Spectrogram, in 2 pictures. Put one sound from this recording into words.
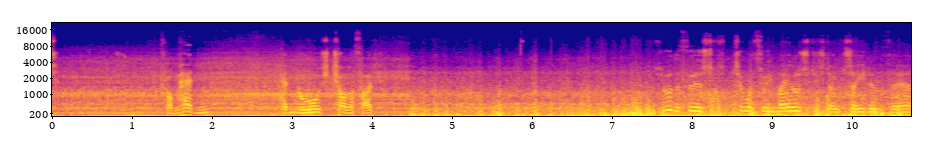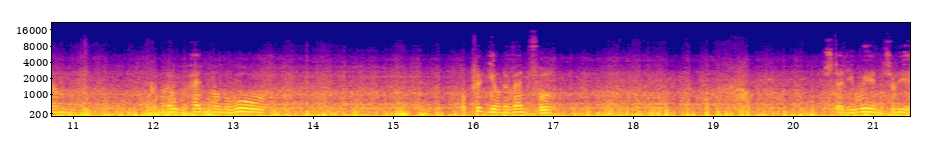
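Wind roars steadily against a moving motorcycle, growing louder as it speeds up.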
